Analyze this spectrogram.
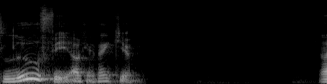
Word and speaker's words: Luffy: so I never know I was thought it was pronounced like Luffy but okay it's Luffy okay thank you all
